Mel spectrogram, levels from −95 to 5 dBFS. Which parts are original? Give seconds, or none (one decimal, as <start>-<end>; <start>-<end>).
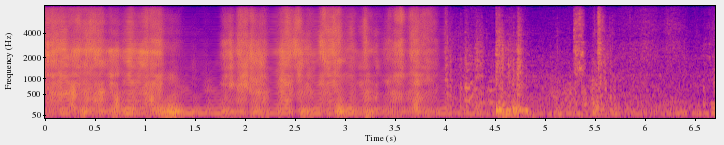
4.0-6.7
